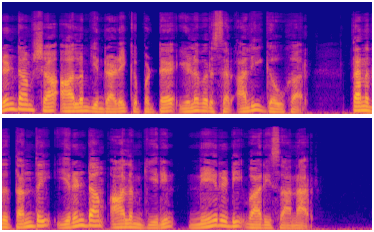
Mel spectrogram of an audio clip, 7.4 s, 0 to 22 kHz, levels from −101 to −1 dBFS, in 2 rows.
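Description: From start to finish the speech carries HE-AAC compression artefacts, plainly audible. The treble sounds synthetic: s sounds come out gritty and lispy with a metallic sheen, which fits a low bitrate around 24 kbps, likely with spectral band replication patching copied lower bands upward. On a spectrogram the upper band looks blocky and smeared, with harmonics that fail to continue across the crossover, and nothing above 15.5 kHz.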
